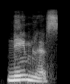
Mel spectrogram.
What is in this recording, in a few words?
"nameless", Indian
